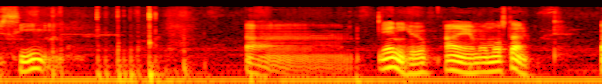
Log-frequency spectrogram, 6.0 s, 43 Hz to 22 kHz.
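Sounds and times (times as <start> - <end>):
speech: 0.0 - 0.8, 3.8 - 5.4
steady hum: 0.0 - 6.0
keyboard typing clicks during a Zoom class: 0.5 - 1.6.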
